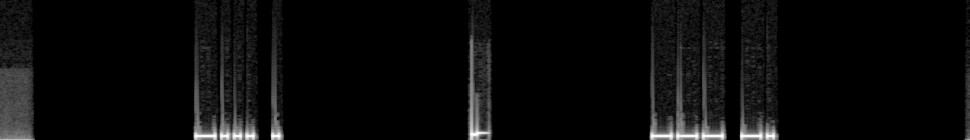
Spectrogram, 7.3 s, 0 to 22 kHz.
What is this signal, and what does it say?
Morse code, heard as a keyed tone, about 25 wpm, 700 Hz. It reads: BE ON
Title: Two Letter Words - 25wpm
